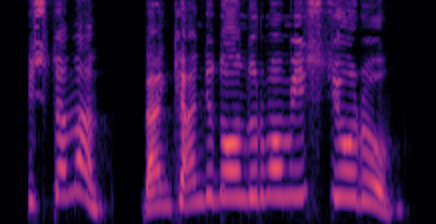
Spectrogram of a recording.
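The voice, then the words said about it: Child's voice shouting angrily. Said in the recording (Turkish): “Diye bağırdı.”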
